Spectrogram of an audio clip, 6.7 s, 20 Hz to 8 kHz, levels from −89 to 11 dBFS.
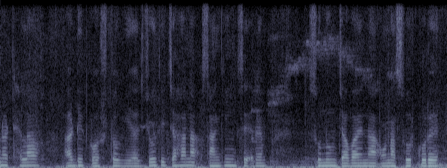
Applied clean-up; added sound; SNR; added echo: none; Train; 8 dB; none.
